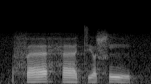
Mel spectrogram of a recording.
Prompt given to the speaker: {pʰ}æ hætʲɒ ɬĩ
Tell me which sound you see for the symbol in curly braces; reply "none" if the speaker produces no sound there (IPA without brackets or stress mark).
f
